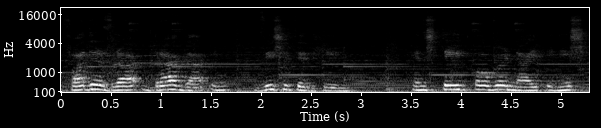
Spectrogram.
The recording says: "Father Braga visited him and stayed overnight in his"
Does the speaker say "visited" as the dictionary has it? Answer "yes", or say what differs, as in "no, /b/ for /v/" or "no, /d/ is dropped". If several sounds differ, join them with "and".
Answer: no, /s/ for /z/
